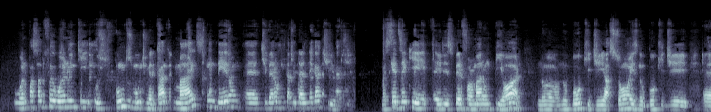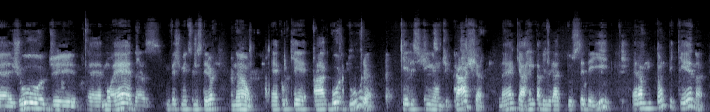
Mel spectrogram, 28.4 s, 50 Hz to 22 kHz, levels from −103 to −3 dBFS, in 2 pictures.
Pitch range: 130-175 Hz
